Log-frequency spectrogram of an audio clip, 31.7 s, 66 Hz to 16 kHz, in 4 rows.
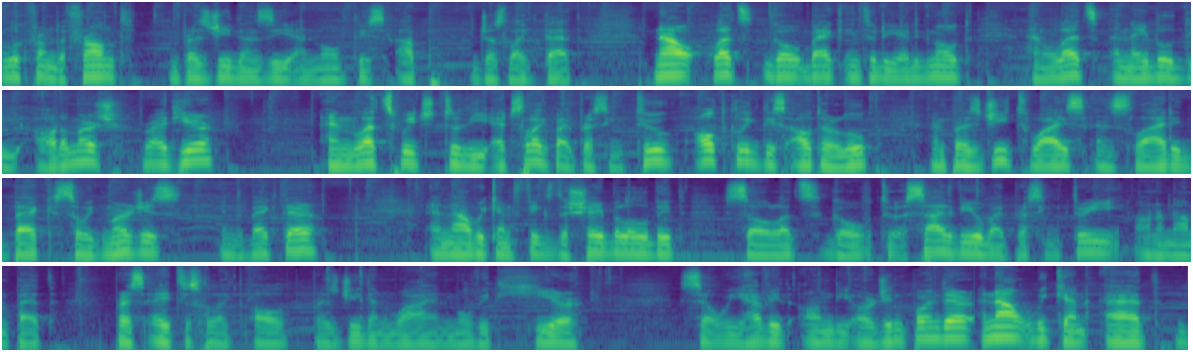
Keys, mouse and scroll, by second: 0.0 KP_1, 0.7 shift+middle drag, 1.0 g, 1.1 z, 3.0 click, 3.8-4.5 middle drag, 5.0 Tab, 8.1 click, 9.0-9.7 shift+scroll up 3, 9.7 shift+middle click, 9.8 shift+click, 9.8 1, 11.5 2, 12.4 alt+click, 13.7 middle click, 14.2 g, 14.4 g, 16.0 click, 17.4 middle click, 22.2 KP_3, 24.2 a, 25.8 g, 26.0 y, 27.3 click, 27.8-29.1 middle drag, 29.3 Tab, 30.2 ctrl+2, 30.2 ctrl+z.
